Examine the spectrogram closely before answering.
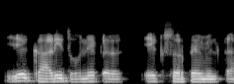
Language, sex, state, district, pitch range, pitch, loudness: Hindi, male, Bihar, Lakhisarai, 125-140 Hz, 135 Hz, -15 LUFS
